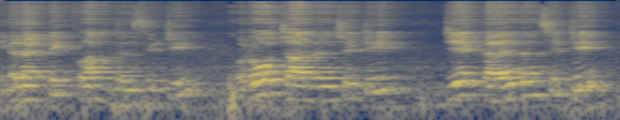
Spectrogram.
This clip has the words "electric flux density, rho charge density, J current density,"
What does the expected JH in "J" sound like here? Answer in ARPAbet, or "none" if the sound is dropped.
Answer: JH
